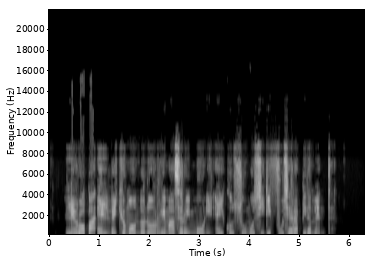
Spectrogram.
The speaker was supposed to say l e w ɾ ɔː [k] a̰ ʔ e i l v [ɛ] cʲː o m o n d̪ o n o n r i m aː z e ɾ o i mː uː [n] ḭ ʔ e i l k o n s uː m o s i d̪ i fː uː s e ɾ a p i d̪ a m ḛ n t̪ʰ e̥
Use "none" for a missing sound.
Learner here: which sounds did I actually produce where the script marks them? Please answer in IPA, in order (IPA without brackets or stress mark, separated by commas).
p, ɛ, n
